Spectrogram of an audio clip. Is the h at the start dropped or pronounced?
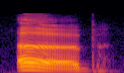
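dropped. The word starts without an h sound. This is how Americans say it. The speaker calls it wrong.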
